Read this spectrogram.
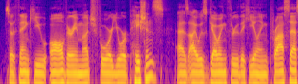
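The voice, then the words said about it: Voice not fully recovered, strained. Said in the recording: “My voice is not fully back yet from earlier in the week, though it is definitely a lot better than it was before.”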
